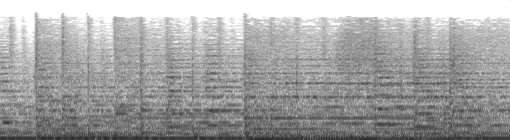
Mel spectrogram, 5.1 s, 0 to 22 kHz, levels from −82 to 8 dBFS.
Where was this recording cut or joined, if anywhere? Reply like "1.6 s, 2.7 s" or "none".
none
